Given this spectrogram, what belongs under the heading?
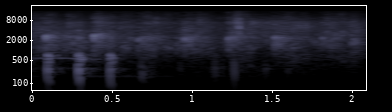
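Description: A few sharp, separate handclaps from a church congregation at a Friday prayer meeting, quick and sparse, quiet and fading into a short stretch of talk.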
